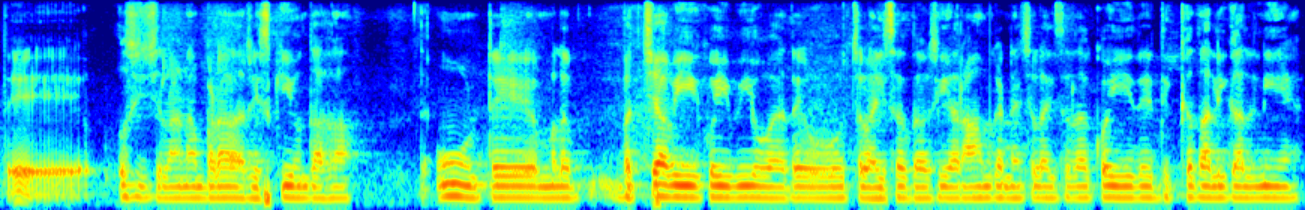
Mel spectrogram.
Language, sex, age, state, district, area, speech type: Dogri, male, 30-45, Jammu and Kashmir, Reasi, urban, spontaneous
